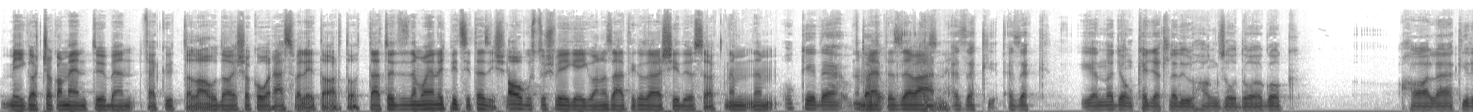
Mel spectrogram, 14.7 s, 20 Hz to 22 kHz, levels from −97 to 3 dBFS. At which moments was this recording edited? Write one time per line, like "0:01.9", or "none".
0:05.0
